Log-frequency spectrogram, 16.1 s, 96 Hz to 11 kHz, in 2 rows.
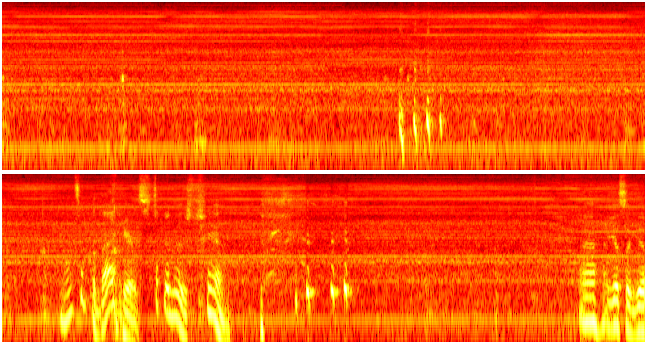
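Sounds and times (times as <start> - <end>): fan motor hum: 0.0 - 16.0
heat gun blowing hiss: 4.9 - 16.0.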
